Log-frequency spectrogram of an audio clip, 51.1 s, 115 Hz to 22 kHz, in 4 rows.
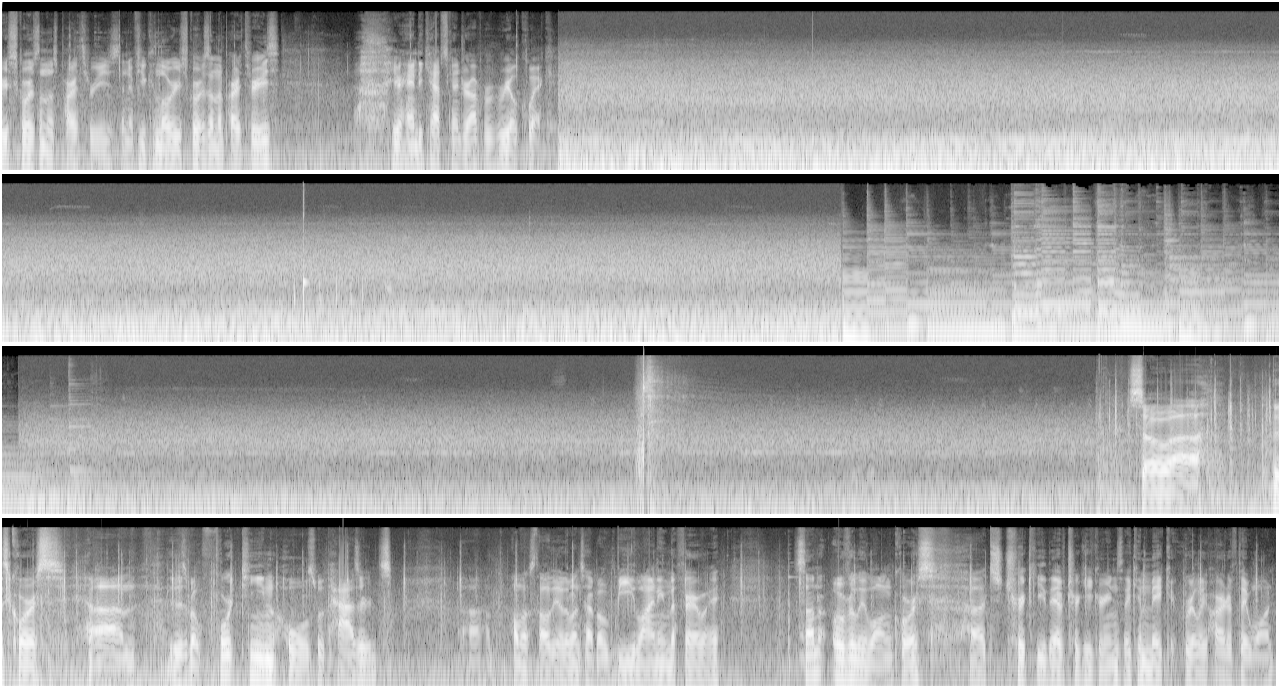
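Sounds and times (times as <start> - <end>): low engine drone: 4.8 - 23.8, 24.6 - 51.0
low rumble: 5.6 - 21.4, 25.7 - 47.0
golf ball struck by club: 15.6 - 16.8, 31.8 - 33.0.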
